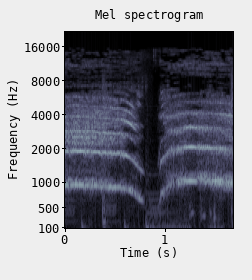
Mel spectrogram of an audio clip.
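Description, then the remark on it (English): A sheep bleats loudly, two long wavering cries separated by a brief break, with soft rhythmic thumping underneath. “Ah, the sheep!”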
